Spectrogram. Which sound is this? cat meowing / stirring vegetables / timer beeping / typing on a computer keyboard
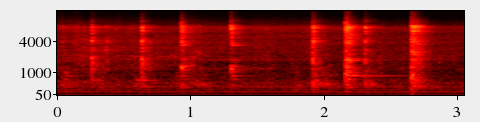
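stirring vegetables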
